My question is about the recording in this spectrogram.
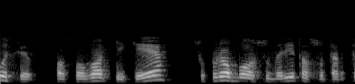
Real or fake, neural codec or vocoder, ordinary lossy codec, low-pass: real; none; MP3, 16 kbps; 3.6 kHz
